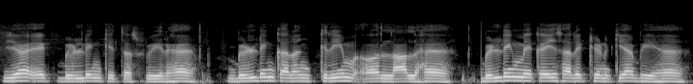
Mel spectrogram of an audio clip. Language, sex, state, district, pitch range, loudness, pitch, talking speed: Hindi, male, Jharkhand, Palamu, 140-155 Hz, -14 LUFS, 145 Hz, 175 wpm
